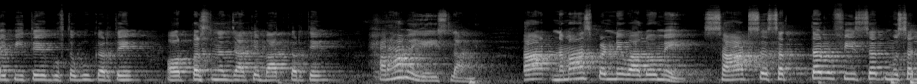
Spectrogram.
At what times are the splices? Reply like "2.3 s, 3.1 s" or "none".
5.2 s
